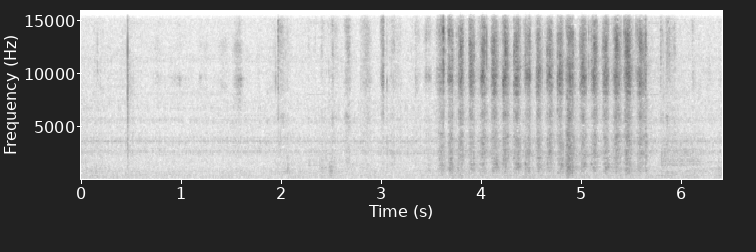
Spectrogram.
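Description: Sanding stick rubbing back and forth over a hard styrene model-kit leg, smoothing down a seam step. A few faint scrapes at first, then from about halfway a fast, even run of short scratchy strokes for about two seconds.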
